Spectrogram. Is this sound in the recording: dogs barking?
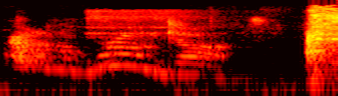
yes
